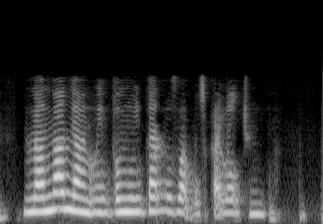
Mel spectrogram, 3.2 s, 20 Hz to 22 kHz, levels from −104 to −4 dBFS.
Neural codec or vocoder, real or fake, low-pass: codec, 16 kHz, 0.5 kbps, FreqCodec, larger model; fake; 5.4 kHz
